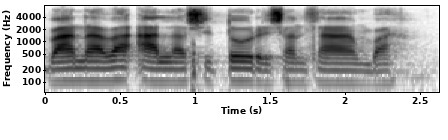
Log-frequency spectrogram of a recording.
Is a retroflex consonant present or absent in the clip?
present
